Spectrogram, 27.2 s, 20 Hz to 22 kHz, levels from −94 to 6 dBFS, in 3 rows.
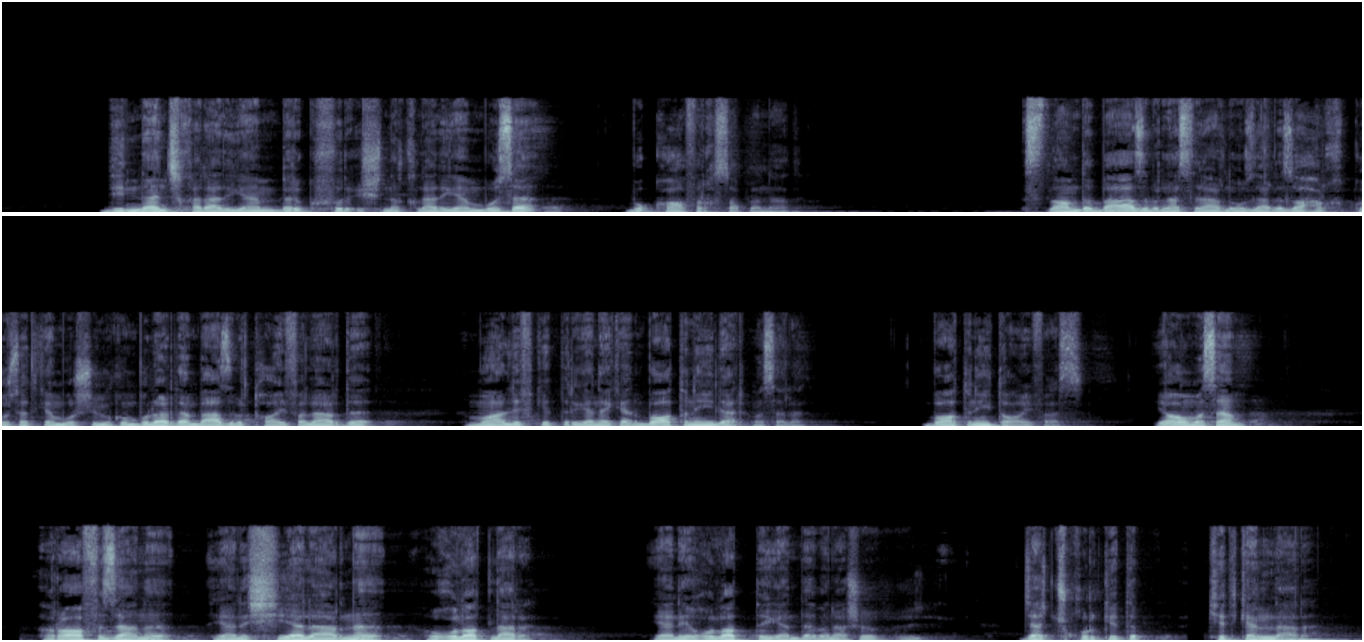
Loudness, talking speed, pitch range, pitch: -25 LUFS, 105 wpm, 105-125 Hz, 115 Hz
